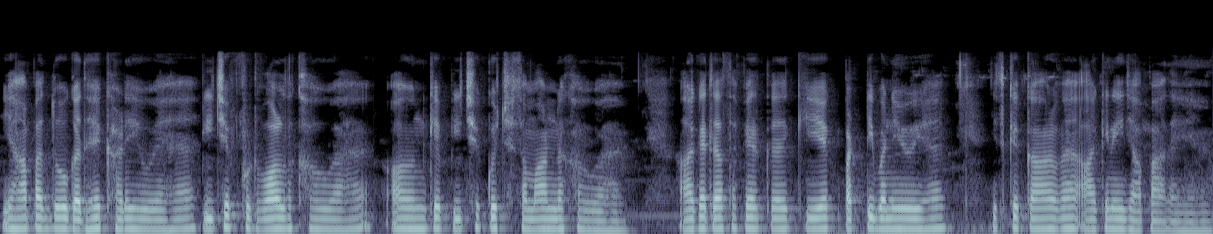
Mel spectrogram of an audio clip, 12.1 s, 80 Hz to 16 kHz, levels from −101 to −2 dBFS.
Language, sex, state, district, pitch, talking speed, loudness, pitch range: Hindi, male, Andhra Pradesh, Guntur, 130 Hz, 200 wpm, -32 LUFS, 130-135 Hz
